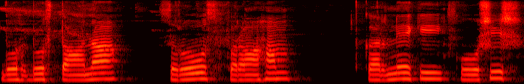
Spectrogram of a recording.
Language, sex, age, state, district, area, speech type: Urdu, female, 45-60, Bihar, Gaya, urban, spontaneous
